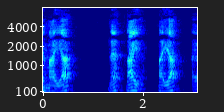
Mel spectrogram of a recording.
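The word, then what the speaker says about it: Maya: Mayá, aí a pronúncia correta é Mayá.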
